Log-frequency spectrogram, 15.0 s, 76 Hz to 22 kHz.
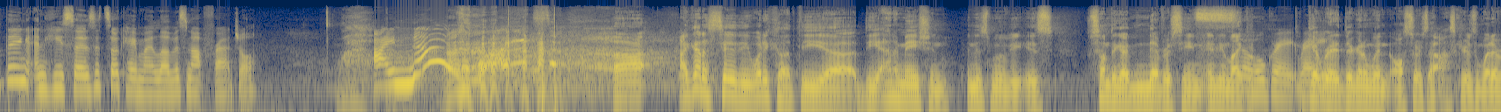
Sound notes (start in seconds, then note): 4.2 audience aws; 4.5 laughter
